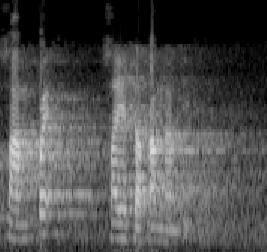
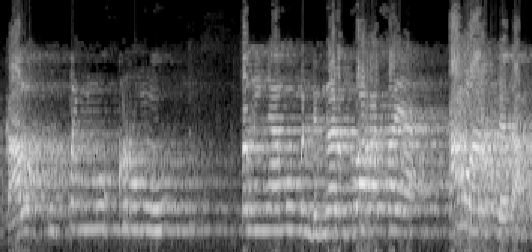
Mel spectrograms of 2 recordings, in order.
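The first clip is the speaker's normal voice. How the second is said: louder, higher, heated scolding; angry shouting call; 9 semitones higher, 4 dB louder than usual. Acted. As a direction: yell at the hiding son. Abu Bakar marah bersumpah. (Abu Bakar membentak anaknya dengan keras)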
